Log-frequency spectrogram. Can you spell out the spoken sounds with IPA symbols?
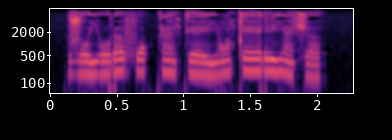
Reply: zo˨jo˨˦ ɾə˦˨fɔ˦ kɛ̃˧ keː˨jɔ̃˦teː˦ ɾi˧ jɛ̃˨ʃə˨

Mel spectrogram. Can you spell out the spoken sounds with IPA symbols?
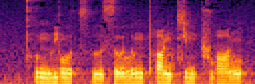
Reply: kʰʊ˥˧ŋljo˥˩ʊ̯t͡sʰɹ̩˧˥ sɤ̰˨˩lʊ˥ŋpʰɑ˥˧ŋt͡ɕi˥˩n ʈ͡ʂwɑ˧˥ŋ

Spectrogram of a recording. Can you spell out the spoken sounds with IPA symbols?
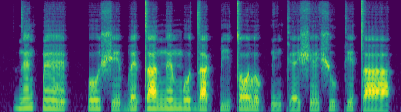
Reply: dɛ̃˦k͡pɛ̃˦˨ | o˧ʃe˨bɛ˧ta˦ nɛ̃˦mo˦da˧k͡pi˧ tɔ˦lo˧k͡pĩ˨ kɛ˨ʃɛ̃˧ʃu˦ke˦ ta˦˨

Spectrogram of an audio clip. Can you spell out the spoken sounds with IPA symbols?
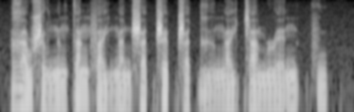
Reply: ɣa˧˥wʂə˨˩˨wnə˧ŋ t̪a˧ŋfa˨˩˨jŋa˨˩n ʂa˦˥t̚ ʂɛ˦˥p̚ʂa˨˩t̚ ɣɨ˨˩ə̯ŋa˧˥jca˧m ɹɛ˨˩˦ŋɨ˦˥k̚ fu˦˥k̚

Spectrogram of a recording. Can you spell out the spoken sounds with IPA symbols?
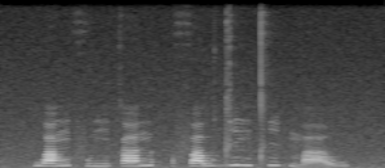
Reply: kwa˦˥ŋfɯ˧ŋka˦˥n | fa˦˥wdi˥˩ntʰi˥˩ʔ ma˨˩w

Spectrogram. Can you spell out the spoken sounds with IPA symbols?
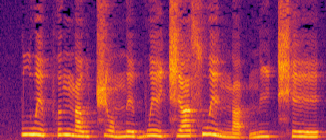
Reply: lwe˥˧pʰə˦ ŋa˧w t͡ɕɔ˥˧n̪e˥˧ bwe˥˧t͡ɕa˦ swe˥˧ŋa˨ʔn̪i˧ t͡ɕʰe˧

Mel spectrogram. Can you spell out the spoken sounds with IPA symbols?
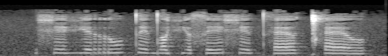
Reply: xevʲɛru t̪ed̪ʌfʲʌse xet̪ʰɛə̯ ǀʰɛʊ̯

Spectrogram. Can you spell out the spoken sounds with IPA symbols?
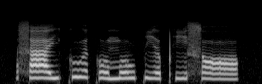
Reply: saː˧jku˥˨ə̯ko˧˩ mo˧˥wpi˧˩ə̯ pʰi˩˧ sɔː˧˩

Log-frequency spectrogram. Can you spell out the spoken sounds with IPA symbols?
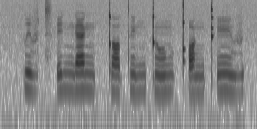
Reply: pevt͡sʼeŋɾæŋtːɒ tẽŋtõŋqʼoŋ tʼẽv

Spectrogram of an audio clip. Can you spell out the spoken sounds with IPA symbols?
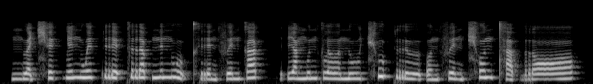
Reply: ŋɯ˨˩a̯t͡ɕʰe˦˥k̚li˥˩n we˥˩k̚pre˦˥ʔkra˥˩p̚ ne˦˥nwu˨˩ʔ kʰre˨˩nfe˧nka˥˩k̚ | ʔi˧a̯ŋu˧nklɤː˧nuː˧ t͡ɕʰu˥˩ʔprɯː˨˩ʔo˩˦n fe˨˩n t͡ɕʰo˥˩n tʰa˨˩p̚ rɔː˦˥

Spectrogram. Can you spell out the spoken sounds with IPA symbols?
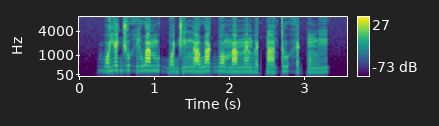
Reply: bɔ˧ jɛ˦ d͡ʒu˦˨hi˧wa˦ mu˦˨ɡ͡bɔ˨d͡ʒi˨˦ na˧wa˦ɡ͡bɔ˦˨ ma˨˦ mɛ̃˧bɛ˨k͡pã˨ tu˧ hɛ˨k͡pũ˨mi˧

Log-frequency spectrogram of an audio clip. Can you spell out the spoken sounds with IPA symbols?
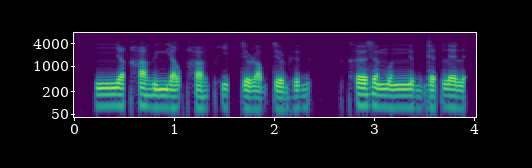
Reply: nːiqʰævʉ mʲɑl qʰœvpʰitːøɭɑb tøɖʱøb | kʰœzœmonːøb ɡɛplɛl

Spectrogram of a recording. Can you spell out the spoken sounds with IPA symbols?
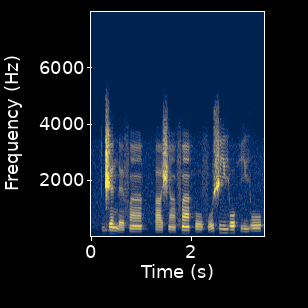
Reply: d͡ʒɛ˧nɛ˨fã˧ | a˨ʃã˨ fã˧ho˨ fo˨˦ʃi˦jo˦hi˧ jo˦

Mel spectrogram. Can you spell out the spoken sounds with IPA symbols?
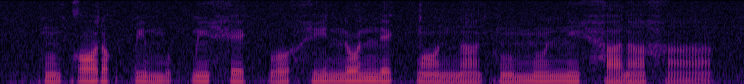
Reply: kũ˨kɔ˧ ɾɔ˧k͡pi˨mu˨k͡pĩ˨˦ he˧ɡ͡bo˧ hi˧no˦ne˧k͡pɔ̃˨ nã˨kũ˨˦mũ˦nĩ˦ ha˧ɾã˧hã˨

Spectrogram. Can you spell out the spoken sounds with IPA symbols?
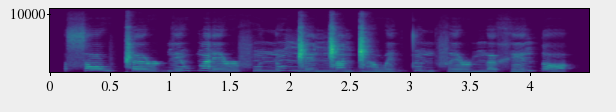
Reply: sɔwǁœɹ ɡẽwbã ɾeɹfũnɾũŋ͡ǁẽ ŋ͡ǁãɡ͡ǁɐ̃wɪɡtũn fɪɹŋœ xẽɡɗɔ

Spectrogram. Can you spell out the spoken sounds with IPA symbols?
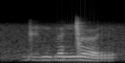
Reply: ɡe̤mbɛŋ͡ǀœr

